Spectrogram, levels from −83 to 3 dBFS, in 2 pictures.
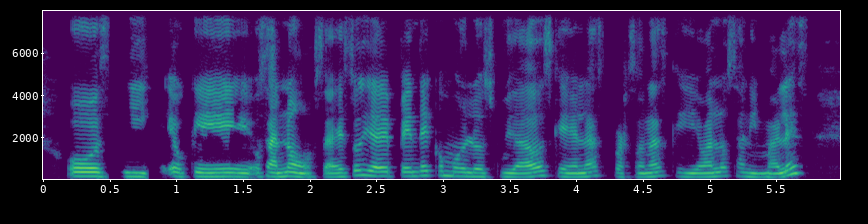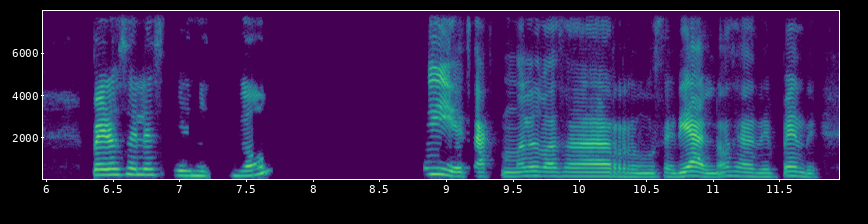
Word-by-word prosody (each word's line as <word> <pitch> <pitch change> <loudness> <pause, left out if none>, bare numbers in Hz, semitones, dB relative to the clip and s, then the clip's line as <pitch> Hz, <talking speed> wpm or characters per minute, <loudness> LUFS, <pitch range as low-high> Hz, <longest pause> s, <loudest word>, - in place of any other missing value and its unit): o 195 0 +3
si 180 -2 -5 0.2
o 180 - -9
qué, 180 -2 0
o - - -9
sea, 185 - +2
no, 185 -1 0
o 165 - -10
sea, - - -3
eso 205 +7 -4
ya 220 -3 +1
depende 205 +2 -2
como 220 -2 -7
de 190 - -4
los 175 -2 -4
cuidados 175 +5 -2
que 180 - -7
den 170 0 -1
las 210 +4 -5
personas 175 +3 -7
que 185 - -21
llevan 170 +1 -3
los 205 +1 -4
animales, 175 - -4 0.6
pero 260 +1 +9
se 280 0 +3
les 265 +1 +2
permitió 225 -1 -2 1.3
Sí, 285 -7 +6
exacto, 195 0 +1
no 190 +1 -2
les 215 +1 0
vas 200 -1 -2
a 195 - -4
dar 195 -2 +3
un 170 0 -4
cereal, 180 +1 +6
¿no?, - - -4
o - - -8
sea, 190 -3 -3
depende. 170 0 -2
195 Hz, 205 wpm, -22 LUFS, 175-215 Hz, 1.3 s, pero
